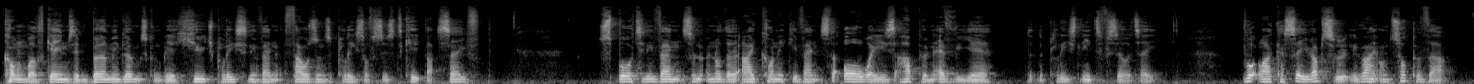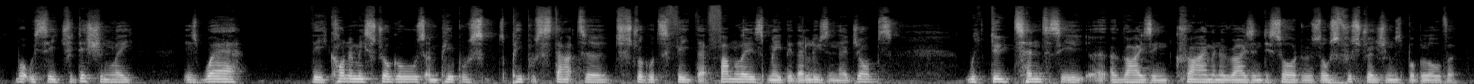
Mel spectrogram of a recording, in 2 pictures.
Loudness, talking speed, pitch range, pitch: -19 LUFS, 175 wpm, 95-120 Hz, 110 Hz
